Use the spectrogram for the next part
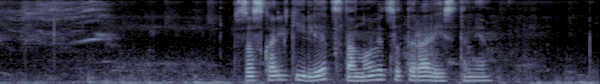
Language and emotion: Russian, neutral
